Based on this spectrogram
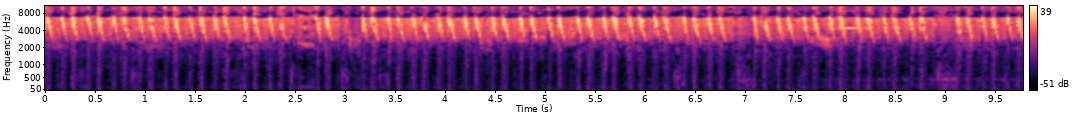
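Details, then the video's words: Continuous fast trill of high, piercing chip notes, about four per second and very even, from a tame bar-winged prinia singing straight away when played with by hand. "CIBLEK gacor jinak di mainin pake jari tangan langsung nembak suara nya"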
